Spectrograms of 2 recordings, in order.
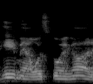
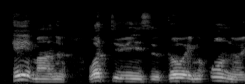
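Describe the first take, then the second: First: It sounds like relaxed native English. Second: It sounds like Japanese katakana-style English. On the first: The speaker calls it right. "If I say" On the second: The speaker calls it wrong. "You're just like translating into katakana English"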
